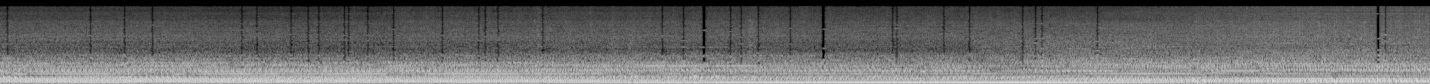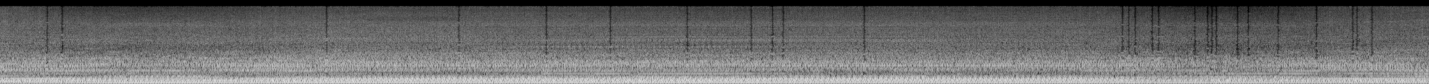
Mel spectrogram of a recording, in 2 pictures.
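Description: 1963 Oldsmobile Jetfire's turbocharged aluminum 215 V8 running steadily on an engine stand during its camshaft break-in run. Its note changes slightly about eleven seconds in.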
